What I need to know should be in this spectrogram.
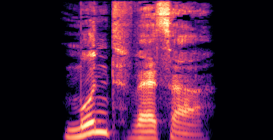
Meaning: nominative/accusative/genitive plural of Mundwasser
- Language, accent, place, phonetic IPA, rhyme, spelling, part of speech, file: German, Germany, Berlin, [ˈmʊntˌvɛsɐ], -ʊntvɛsɐ, Mundwässer, noun, De-Mundwässer.ogg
